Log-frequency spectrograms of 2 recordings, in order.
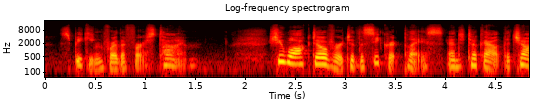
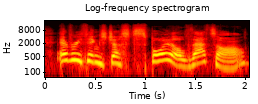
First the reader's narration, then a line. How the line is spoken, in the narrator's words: Jane cried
